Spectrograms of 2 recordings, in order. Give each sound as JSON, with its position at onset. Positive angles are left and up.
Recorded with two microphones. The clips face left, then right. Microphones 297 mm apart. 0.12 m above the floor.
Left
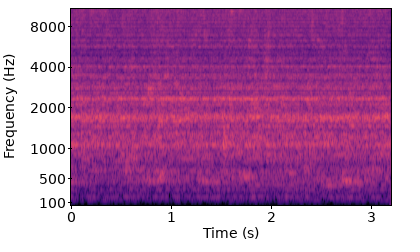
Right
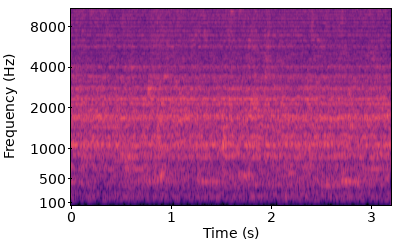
{"t": 0.0, "sound": "running water", "side_deg": -75, "distance_m": 0.8}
